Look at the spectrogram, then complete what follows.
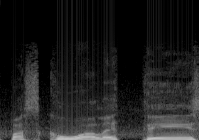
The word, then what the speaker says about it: Pasqualetti: Now I know it's Pasqualetti, so I'm sorry for yesterday's pronunciation, which was a little bit off.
